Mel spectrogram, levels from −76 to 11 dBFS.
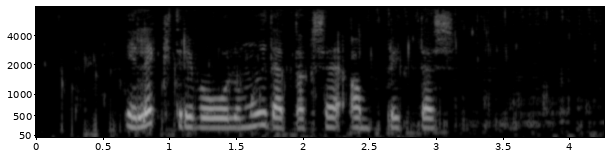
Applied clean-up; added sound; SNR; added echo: classical method Wiener filter.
